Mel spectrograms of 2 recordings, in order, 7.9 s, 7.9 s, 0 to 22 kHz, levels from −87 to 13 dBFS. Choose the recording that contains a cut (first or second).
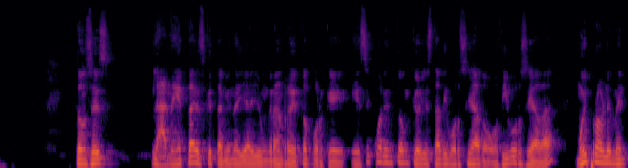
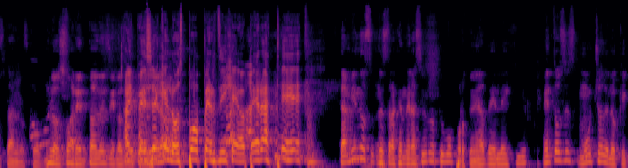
second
